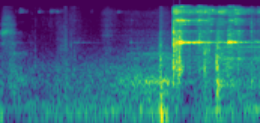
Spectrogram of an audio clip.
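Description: Disc golf putter striking the hanging metal chains of a disc golf basket about one and a half seconds in. The chains jangle and ring as the disc drops into the basket.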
